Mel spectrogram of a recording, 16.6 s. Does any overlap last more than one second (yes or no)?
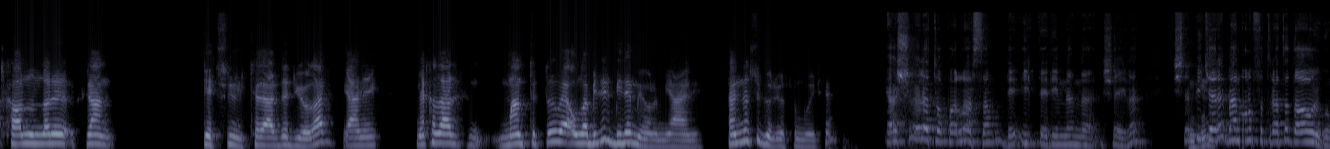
no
